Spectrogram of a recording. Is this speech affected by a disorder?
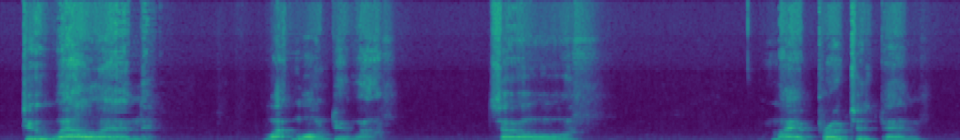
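Yes: multiple sclerosis.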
